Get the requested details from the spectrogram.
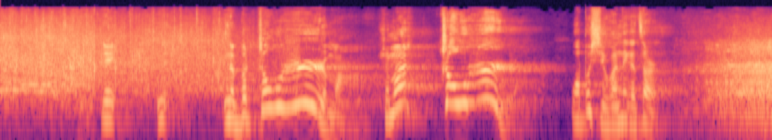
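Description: A second middle-aged man answers into a microphone.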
